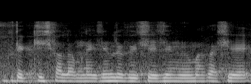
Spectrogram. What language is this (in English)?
Bodo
